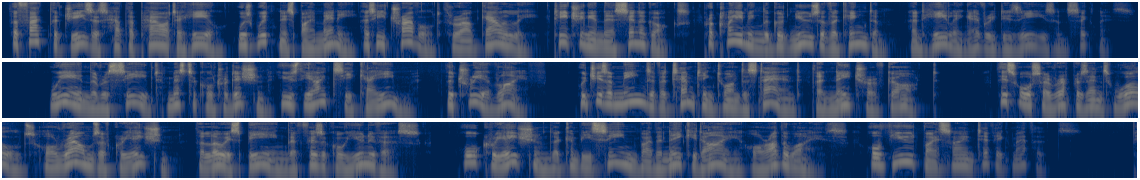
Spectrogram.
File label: Spiritual, voiceovers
